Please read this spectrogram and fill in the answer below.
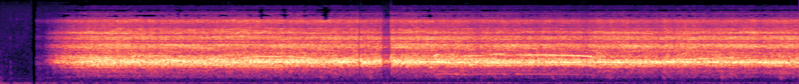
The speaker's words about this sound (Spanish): No tardó en filtrarse un supuesto fan que decía que en el video que ahorita voy a compartir, alguien le dice claramente, se escucha un grito que dice: hoy la matan.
